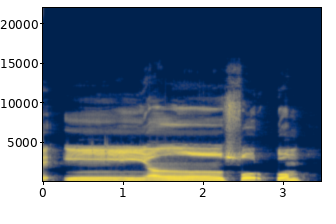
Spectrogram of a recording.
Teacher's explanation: حمزہ زیر نون اور یا ان تینوں کو مکس کر کے پڑھیں گے اور اس کو ناک میں پڑھیں گے، یہ اخفا کی سے ملتا جلتا ہے، اخفا سے ملتا جلتا ہے، ایگزیکٹ اخفا نہیں ہے مگر اخفا سے ملتا جلتا ہے۔ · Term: ادغام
